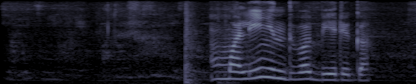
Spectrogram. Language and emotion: Russian, neutral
